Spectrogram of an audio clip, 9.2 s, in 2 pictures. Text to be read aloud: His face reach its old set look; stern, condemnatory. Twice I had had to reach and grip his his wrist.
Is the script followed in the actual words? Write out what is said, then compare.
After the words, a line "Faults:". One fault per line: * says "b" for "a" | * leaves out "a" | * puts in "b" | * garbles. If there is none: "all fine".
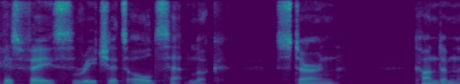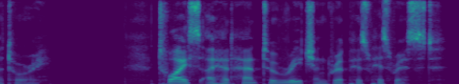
His face reach its old set look; stern, condemnatory. Twice I had had to reach and grip his his wrist.
Faults:
all fine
